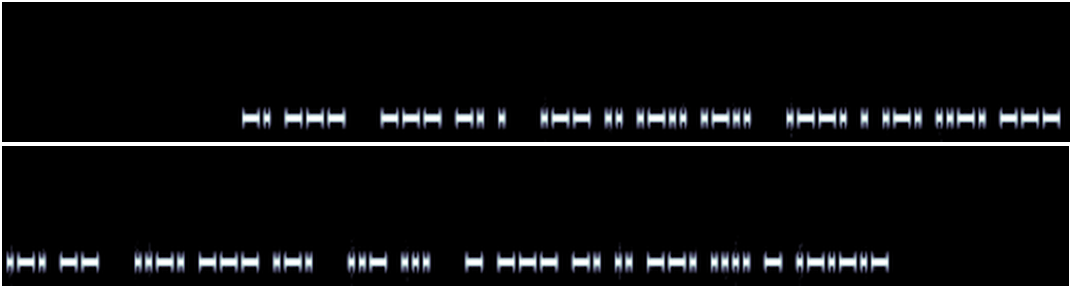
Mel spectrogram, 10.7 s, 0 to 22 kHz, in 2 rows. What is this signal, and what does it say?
Morse code, heard as a keyed tone, about 46 wpm, 700 Hz. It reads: NO ONE WILL PERFORM FOR US TONIGHT.
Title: Sentences from Top 1000 Words - Review Part 5 - 45wpm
